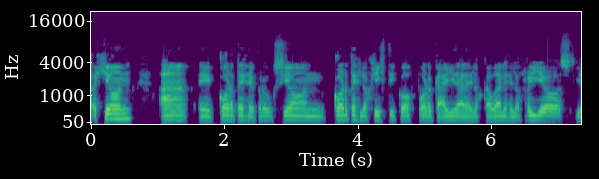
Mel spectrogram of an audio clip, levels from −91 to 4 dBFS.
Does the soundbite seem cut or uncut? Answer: uncut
